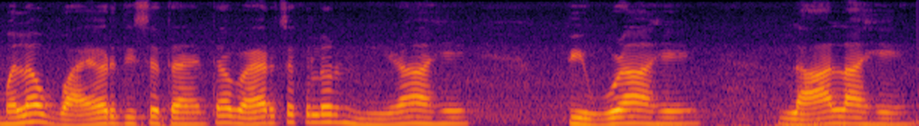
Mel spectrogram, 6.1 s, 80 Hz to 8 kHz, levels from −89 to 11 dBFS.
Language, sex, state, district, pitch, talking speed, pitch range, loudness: Marathi, male, Maharashtra, Washim, 145 Hz, 135 wpm, 140-155 Hz, -15 LUFS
